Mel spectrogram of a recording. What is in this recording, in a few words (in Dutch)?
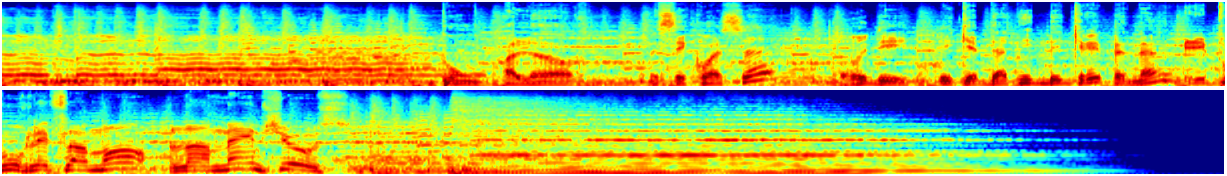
spot Vlaamse Top 100; Diest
